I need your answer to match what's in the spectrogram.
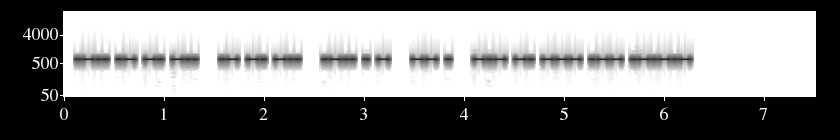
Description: Morse code, heard as a keyed tone, about 34 wpm, 700 Hz. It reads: LAND AND LET ME KNOW.
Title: Sentences from Top 1000 Words - Review Part 2 - 35wpm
